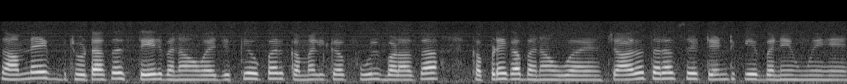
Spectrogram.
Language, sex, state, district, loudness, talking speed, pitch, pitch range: Hindi, female, Uttar Pradesh, Jalaun, -17 LUFS, 200 wpm, 230 Hz, 215-255 Hz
